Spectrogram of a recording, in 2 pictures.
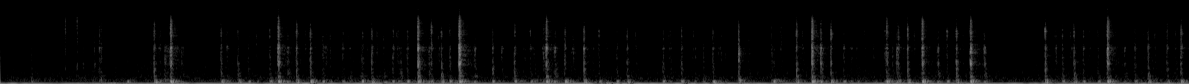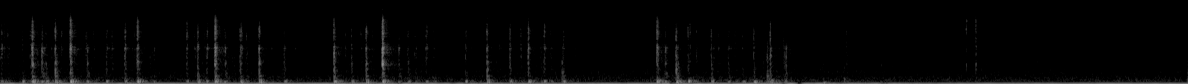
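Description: Typing on a computer keyboard: a long run of quick keystrokes with short pauses, thinning out near the end.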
